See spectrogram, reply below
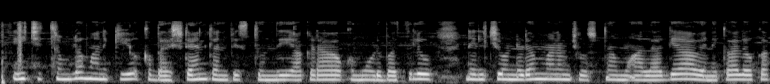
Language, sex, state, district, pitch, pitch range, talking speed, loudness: Telugu, female, Andhra Pradesh, Chittoor, 225 Hz, 210-245 Hz, 155 wpm, -14 LUFS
